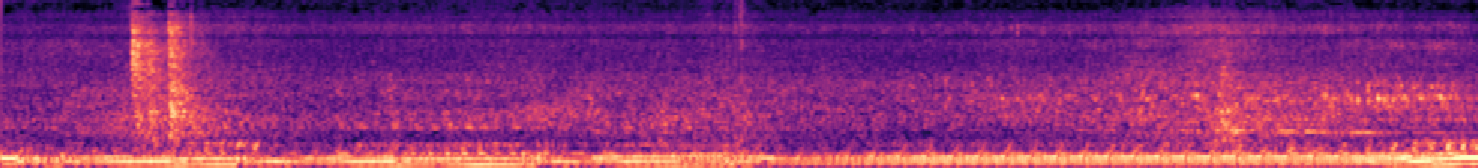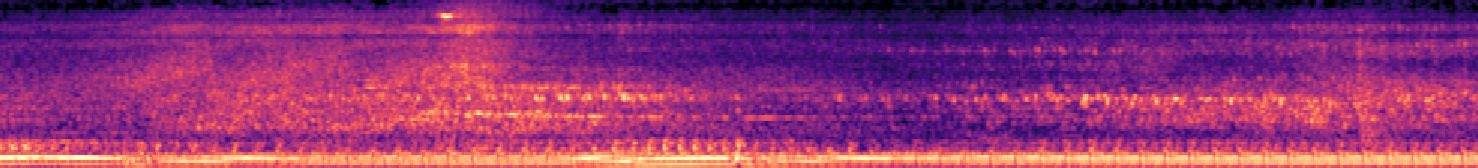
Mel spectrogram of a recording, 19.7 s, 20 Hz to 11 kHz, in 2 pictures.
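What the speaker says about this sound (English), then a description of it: "Oh, it's got a nice idle to it too." Dual exhaust on a 2005 Chevrolet Corvette with a 6.0L V8 and Carven R series mufflers, a loud steady idle rumble throughout with a few brief blips of throttle that rise and fall.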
